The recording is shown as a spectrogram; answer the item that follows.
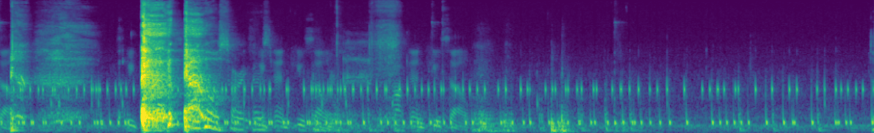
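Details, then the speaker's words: Adult coughing while livestreaming futures trading: two short, harsh cough bursts without a wet rattle, with electronic ticking sounds in the background; dry cough. "dry coughing as you can hear."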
